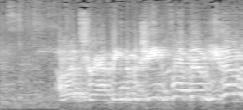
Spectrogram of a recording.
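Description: A man's voice talking loudly, starting suddenly about half a second in, over fainter background talk.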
